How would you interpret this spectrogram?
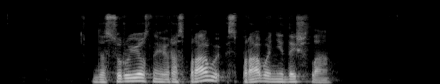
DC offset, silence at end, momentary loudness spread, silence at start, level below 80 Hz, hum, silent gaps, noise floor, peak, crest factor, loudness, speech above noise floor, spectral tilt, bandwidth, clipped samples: under 0.1%; 1.1 s; 11 LU; 0.95 s; -56 dBFS; none; none; -72 dBFS; -4 dBFS; 20 dB; -21 LUFS; 52 dB; -6 dB/octave; 11.5 kHz; under 0.1%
